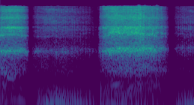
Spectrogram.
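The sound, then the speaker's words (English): A voice imitates loud mouth breathing, producing three heavy, rasping breaths separated by brief pauses. “And he is mouth breathing for Jesus.”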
